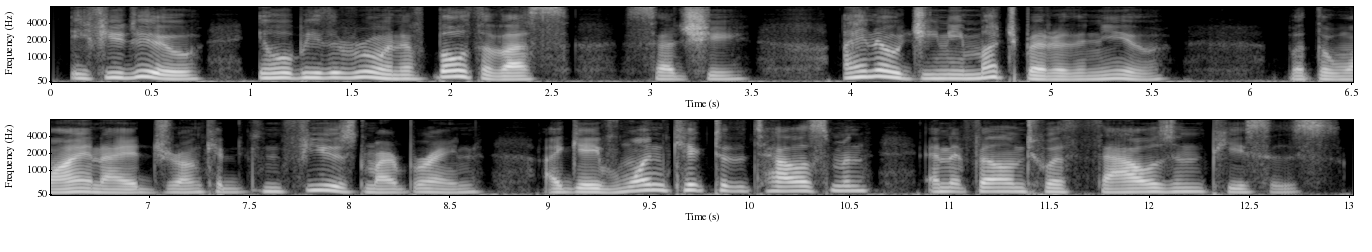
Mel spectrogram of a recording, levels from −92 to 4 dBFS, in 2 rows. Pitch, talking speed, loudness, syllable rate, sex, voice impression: 155 Hz, 205 wpm, -18 LUFS, 5.1 syllables/s, male, masculine, slightly young, slightly adult-like, slightly thick, tensed, slightly weak, very bright, slightly soft, very clear, fluent, slightly cool, intellectual, very refreshing, sincere, calm, very friendly, reassuring, slightly unique, wild, slightly sweet, very lively, kind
